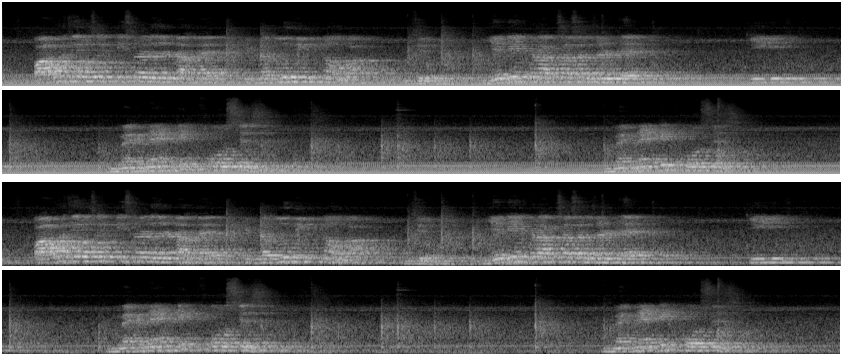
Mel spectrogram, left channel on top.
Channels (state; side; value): noise; left; hum, 5 dB below the sound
